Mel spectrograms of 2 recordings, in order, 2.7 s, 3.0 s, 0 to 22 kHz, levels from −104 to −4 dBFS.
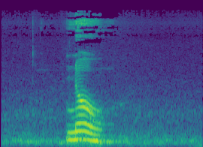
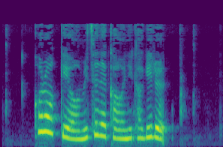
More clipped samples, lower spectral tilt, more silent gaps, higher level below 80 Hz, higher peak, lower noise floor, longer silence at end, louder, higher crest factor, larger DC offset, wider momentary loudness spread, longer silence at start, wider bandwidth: neither; about the same, -6.5 dB/octave vs -6 dB/octave; neither; first, -58 dBFS vs -66 dBFS; about the same, -4 dBFS vs -4 dBFS; second, -47 dBFS vs -65 dBFS; first, 1 s vs 0.75 s; about the same, -18 LUFS vs -19 LUFS; about the same, 20 dB vs 16 dB; neither; first, 27 LU vs 5 LU; about the same, 0.35 s vs 0.45 s; first, 16.5 kHz vs 11.5 kHz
